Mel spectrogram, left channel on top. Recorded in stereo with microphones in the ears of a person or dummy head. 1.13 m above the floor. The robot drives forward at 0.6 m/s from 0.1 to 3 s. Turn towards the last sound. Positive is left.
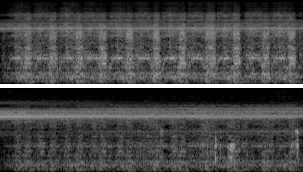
turn(degrees=-35)  # may be behind; listen again after turning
